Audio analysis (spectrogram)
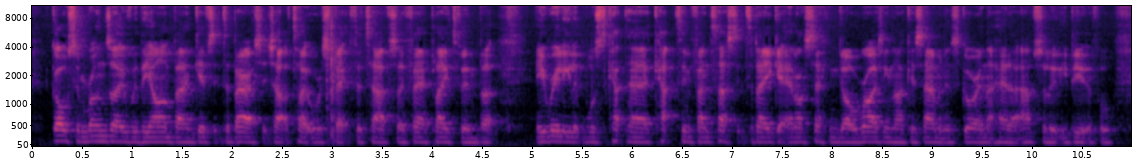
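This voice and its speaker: A man at a medium pitch talks at a very fast pace in a flat monotone. Noticeable background noise sits behind him. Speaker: football fan reviewer. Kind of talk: football match review monologue. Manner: halting, stutters with fillers.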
